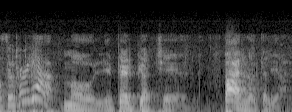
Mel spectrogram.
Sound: speaking italian

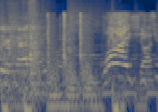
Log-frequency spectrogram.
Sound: hand banging

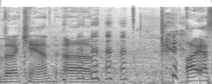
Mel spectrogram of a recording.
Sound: chuckle

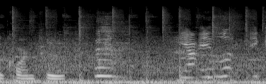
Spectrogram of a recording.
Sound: laughs

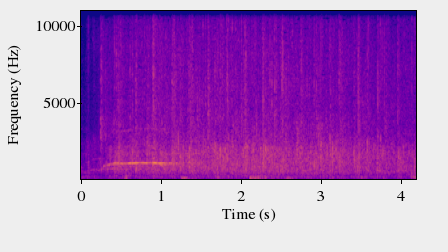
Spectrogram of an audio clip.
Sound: audience applauding

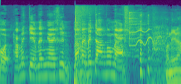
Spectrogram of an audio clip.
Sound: chuckles; pat

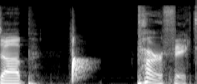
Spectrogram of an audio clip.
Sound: pop

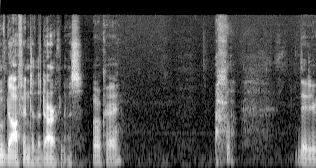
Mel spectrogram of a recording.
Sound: laughs

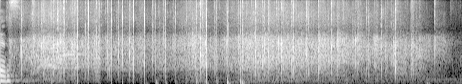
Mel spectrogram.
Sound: cheering and Applause

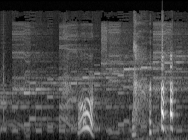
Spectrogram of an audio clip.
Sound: mysterious electronic music; laughing

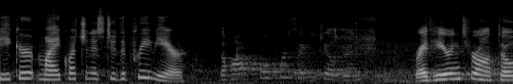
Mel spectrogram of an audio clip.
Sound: speaking in French

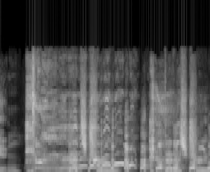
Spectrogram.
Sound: laughs

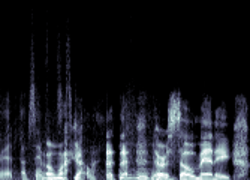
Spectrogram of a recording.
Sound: laughter

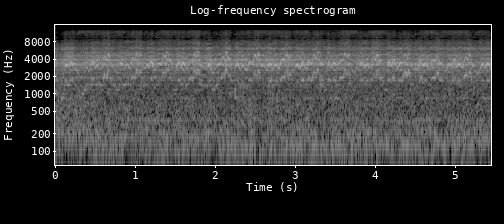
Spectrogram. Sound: fishing reel zipping

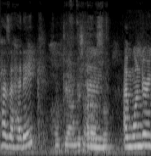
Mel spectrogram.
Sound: Arabic

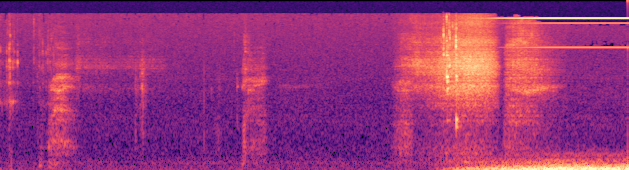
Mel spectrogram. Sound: electronic music stops; radio clicks

